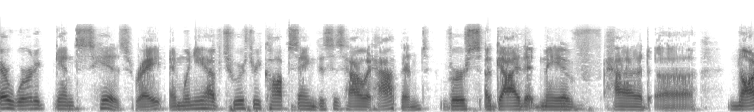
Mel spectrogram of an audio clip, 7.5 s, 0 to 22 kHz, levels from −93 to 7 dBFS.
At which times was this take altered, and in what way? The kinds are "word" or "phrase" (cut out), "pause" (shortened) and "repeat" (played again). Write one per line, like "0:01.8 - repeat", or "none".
0:04.3 - pause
